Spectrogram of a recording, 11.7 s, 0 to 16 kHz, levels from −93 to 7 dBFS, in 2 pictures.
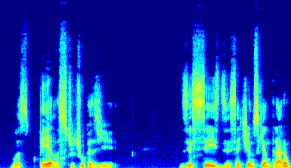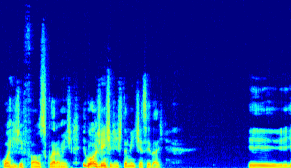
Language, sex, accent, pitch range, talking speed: Portuguese, male, Brazilian, 90-125 Hz, 125 wpm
